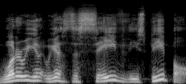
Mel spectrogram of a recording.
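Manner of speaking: put-on panicky, urgent voice. Recalling pleading with dad as a six-year-old in New York, reenacting being frantic. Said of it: "I was like frantic".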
